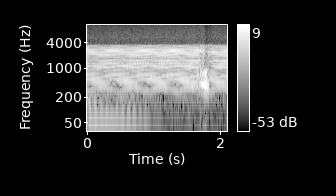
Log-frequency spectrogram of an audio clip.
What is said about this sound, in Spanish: Arrancó el torno. El torno. Eso me da más miedo que cualquier extraterrestre. ¿Es un torno? ¿Está operando en este momento, doctor? No tengo nada prendido, ningún aparato prendido.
